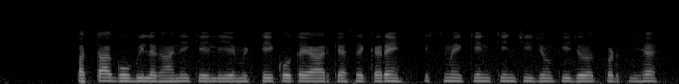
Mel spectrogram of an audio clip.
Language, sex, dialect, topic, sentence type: Hindi, male, Garhwali, agriculture, question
